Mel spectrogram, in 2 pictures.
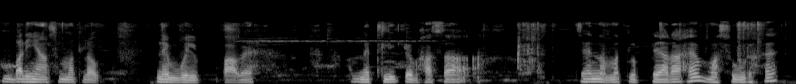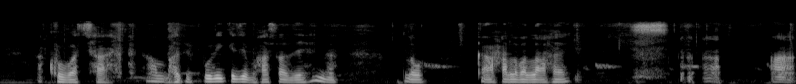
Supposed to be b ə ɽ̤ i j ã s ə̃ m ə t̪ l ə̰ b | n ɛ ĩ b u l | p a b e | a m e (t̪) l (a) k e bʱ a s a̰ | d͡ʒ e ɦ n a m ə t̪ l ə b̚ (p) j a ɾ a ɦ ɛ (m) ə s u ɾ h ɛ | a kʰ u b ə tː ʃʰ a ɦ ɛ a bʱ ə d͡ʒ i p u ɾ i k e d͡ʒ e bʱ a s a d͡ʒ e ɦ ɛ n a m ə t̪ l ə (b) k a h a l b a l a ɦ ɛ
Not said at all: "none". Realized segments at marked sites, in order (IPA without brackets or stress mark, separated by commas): t̪ʰ, i, p, m, b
